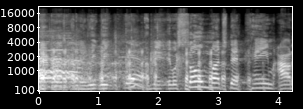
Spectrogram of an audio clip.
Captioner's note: all laughing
